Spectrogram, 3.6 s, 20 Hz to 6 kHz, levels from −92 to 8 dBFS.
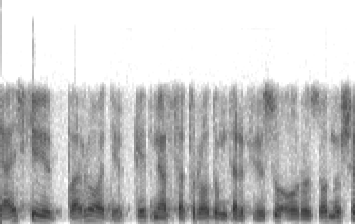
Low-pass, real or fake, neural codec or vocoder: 5.4 kHz; real; none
